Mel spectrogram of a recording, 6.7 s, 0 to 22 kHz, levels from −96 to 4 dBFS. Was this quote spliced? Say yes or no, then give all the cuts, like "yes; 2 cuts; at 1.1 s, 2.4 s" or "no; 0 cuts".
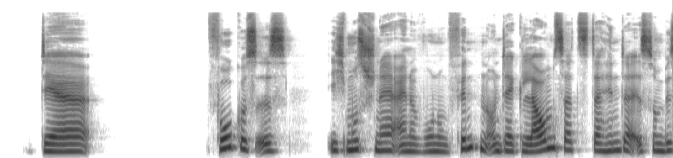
no; 0 cuts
